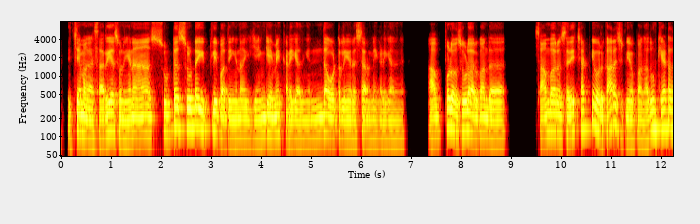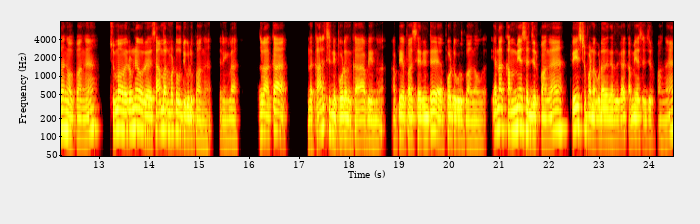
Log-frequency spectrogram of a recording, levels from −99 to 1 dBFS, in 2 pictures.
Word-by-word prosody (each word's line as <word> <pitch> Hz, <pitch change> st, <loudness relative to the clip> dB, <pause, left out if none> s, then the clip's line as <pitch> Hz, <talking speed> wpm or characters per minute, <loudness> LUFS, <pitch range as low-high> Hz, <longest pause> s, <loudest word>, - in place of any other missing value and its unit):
நிச்சயமாங்க. 110 Hz, -6 st, +2 dB
சரியா 110 Hz, +7 st, +3 dB
சொன்னீங்க. 95 Hz, -1 st, 0 dB
ஏன்னா 110 Hz, 0 st, +2 dB, 0.5 s
சுட 120 Hz, +5 st, +1 dB, 0.2 s
சுட 145 Hz, 0 st, +4 dB, 0.2 s
இட்லி 135 Hz, -1 st, 0 dB
பாத்தீங்கன்னா 100 Hz, -1 st, 0 dB, 0.3 s
எங்கேயுமே 110 Hz, +2 st, +1 dB
கெடக்காது. 95 Hz, -2 st, -1 dB, 0.2 s
எந்த 105 Hz, +3 st, -1 dB
ஹோட்டல்லயும் 100 Hz, -2 st, -1 dB
ரெஸ்டாரென்ட்லயும் 95 Hz, 0 st, -3 dB
கெடக்காதுங்க. 90 Hz, 0 st, -7 dB, 0.6 s
அவ்வளவு 115 Hz, +4 st, +2 dB
சூடா 130 Hz, 0 st, +5 dB
இருக்கும் 110 Hz, +1 st, 0 dB
அந்தச் 95 Hz, -2 st, +2 dB, 0.7 s
சாம்பாரும் 120 Hz, +1 st, +1 dB
சரி, 110 Hz, +1 st, +3 dB
சட்னி 140 Hz, +5 st, -2 dB
ஒரு 105 Hz, -, +2 dB
கார -, -, +1 dB
சட்னி 100 Hz, -1 st, -3 dB
வைப்பாங்க. 95 Hz, 0 st, -4 dB
அதுவும் 135 Hz, +1 st, 0 dB
கேட்டாதாங்க 140 Hz, -1 st, +2 dB
வைப்பாங்க. 105 Hz, -1 st, -3 dB, 0.5 s
சும்மா 140 Hz, +3 st, +2 dB
வெறுமனே 135 Hz, +4 st, +2 dB
ஒரு 120 Hz, -, +1 dB, 0.2 s
சாம்பார் 130 Hz, 0 st, +1 dB
மட்டும் 130 Hz, 0 st, +1 dB
ஊத்தி 115 Hz, -1 st, -1 dB
கொடுப்பாங்க. 95 Hz, -3 st, -3 dB, 0.3 s
சரிங்களா? 95 Hz, 0 st, -6 dB, 0.7 s
அக்கா 135 Hz, +4 st, +2 dB, 0.6 s
இந்தக் -, -, -3 dB
கார 130 Hz, -, 0 dB
சட்னி 120 Hz, -6 st, +1 dB
போடுங்கக்கா 105 Hz, -3 st, +2 dB
அப்படின்னா, 95 Hz, 0 st, -2 dB, 0.3 s
அப்படியாப்பா 110 Hz, -2 st, 0 dB
சரின்னுட்டு 105 Hz, +4 st, +2 dB, 0.3 s
போட்டுக் 110 Hz, -2 st, +1 dB
கொடுப்பாங்க 95 Hz, -2 st, -1 dB
அவங்க. 90 Hz, 0 st, -10 dB, 0.2 s
ஏன்னா 150 Hz, +3 st, +1 dB
கம்மியா 140 Hz, +4 st, +3 dB
செஞ்சிருப்பாங்க. 110 Hz, -4 st, 0 dB, 0.4 s
வேஸ்ட்டு 145 Hz, -3 st, +2 dB
பண்ணக்கூடாதுங்கறதுக்காகக் 100 Hz, -1 st, 0 dB
கம்மியா 105 Hz, 0 st, 0 dB
செஞ்சிருப்பாங்க. 95 Hz, 0 st, -7 dB
105 Hz, 130 wpm, -23 LUFS, 95-125 Hz, 0.7 s, சூடா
